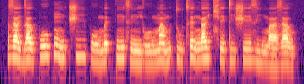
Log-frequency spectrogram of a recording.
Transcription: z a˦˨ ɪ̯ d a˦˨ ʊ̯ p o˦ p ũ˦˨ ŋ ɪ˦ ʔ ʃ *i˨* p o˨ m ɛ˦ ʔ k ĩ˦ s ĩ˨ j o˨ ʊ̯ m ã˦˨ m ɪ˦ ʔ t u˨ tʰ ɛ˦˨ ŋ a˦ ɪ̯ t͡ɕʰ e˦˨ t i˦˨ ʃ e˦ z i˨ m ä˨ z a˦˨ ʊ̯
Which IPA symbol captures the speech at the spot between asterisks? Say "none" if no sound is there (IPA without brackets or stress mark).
i˦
